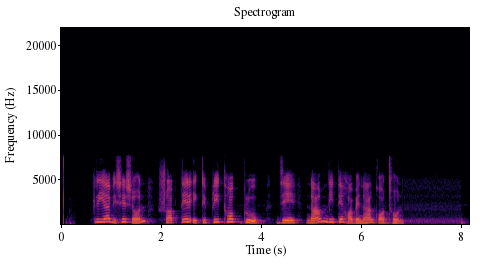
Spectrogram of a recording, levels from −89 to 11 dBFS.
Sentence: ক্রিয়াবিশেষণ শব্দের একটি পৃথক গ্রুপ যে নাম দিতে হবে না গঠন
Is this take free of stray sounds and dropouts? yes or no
yes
